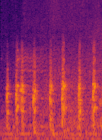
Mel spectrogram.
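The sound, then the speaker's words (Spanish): A hen clucks in a quick, steady series of about eight short clucks, fairly loud, with no voices or other sounds. “El gatito recibe una cantidad de huevos que ha puesto el ave de corral.”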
